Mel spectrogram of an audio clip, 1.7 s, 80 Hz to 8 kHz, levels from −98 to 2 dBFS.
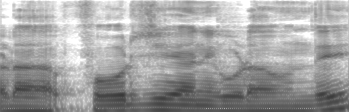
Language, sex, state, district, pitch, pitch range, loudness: Telugu, male, Andhra Pradesh, Anantapur, 105 Hz, 95-110 Hz, -28 LUFS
